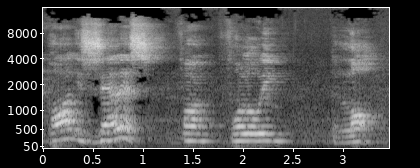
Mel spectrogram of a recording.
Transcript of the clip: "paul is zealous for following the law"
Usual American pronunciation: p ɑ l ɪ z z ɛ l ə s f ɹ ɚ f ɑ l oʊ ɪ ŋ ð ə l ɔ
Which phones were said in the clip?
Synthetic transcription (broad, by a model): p ɑ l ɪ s z ɛ l ə s f ɹ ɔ f ɑ l oʊ ɪ ŋ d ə l ɔ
